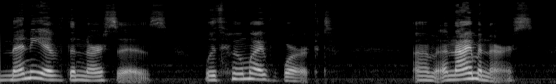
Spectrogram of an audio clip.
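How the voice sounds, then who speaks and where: This voice has an American accent and a very slow pace. Its pitch variation is ordinary. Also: woman, medium pitch for a woman. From Britain. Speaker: nurse. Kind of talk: casual vlog commentary. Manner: hesitant, many fillers.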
